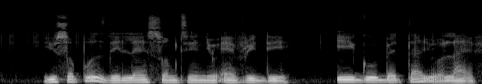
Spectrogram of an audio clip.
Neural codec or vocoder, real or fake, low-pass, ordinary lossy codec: vocoder, 44.1 kHz, 128 mel bands every 512 samples, BigVGAN v2; fake; 19.8 kHz; MP3, 48 kbps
